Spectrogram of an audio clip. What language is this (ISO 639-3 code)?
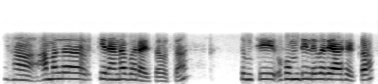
mar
